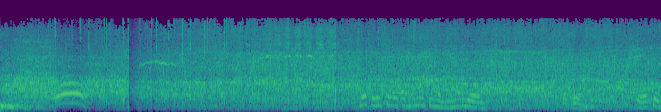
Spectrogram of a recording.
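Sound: audience applause and cheering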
